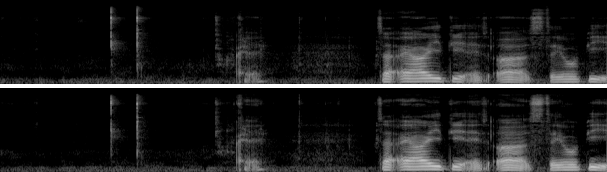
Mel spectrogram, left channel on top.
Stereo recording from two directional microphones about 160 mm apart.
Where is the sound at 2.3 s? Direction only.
20° right (ahead or behind).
